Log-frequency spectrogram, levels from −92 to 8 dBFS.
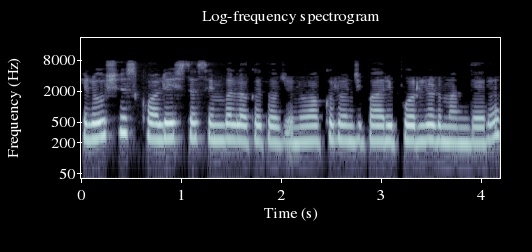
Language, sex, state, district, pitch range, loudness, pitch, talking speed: Tulu, female, Karnataka, Dakshina Kannada, 215-245 Hz, -16 LUFS, 225 Hz, 155 wpm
